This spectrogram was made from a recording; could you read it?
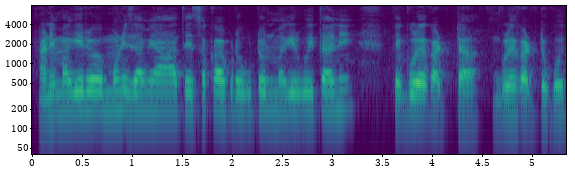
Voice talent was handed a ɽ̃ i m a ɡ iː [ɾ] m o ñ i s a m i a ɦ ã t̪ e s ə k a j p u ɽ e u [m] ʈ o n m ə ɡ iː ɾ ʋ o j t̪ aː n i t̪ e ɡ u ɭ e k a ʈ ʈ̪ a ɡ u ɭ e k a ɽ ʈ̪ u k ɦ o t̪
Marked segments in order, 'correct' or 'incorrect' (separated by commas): correct, incorrect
